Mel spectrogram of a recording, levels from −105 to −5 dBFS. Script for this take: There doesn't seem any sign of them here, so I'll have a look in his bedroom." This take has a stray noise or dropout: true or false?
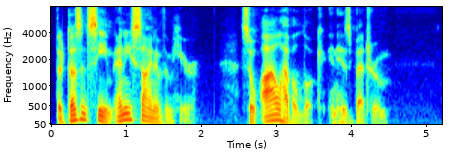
false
